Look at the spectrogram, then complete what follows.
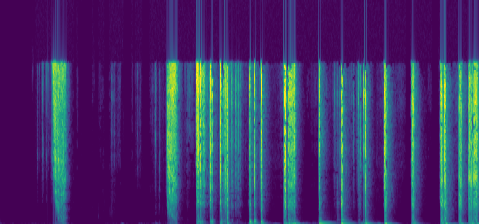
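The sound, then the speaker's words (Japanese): Masking tape being pulled off its roll to cut off a length of about one full wrap of the roll: a short rip, a pause, then a long stretch of quick, crackly tearing bursts, fairly loud, with no talking. “もう一周切り取る。”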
